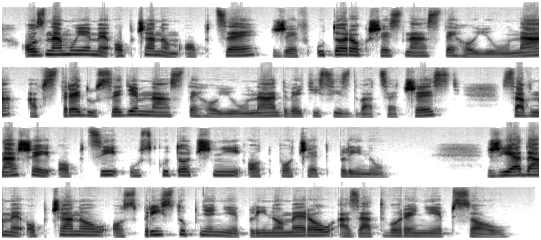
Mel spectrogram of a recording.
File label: ai speech louder; zahradne; rozhlas obce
